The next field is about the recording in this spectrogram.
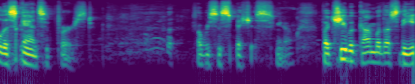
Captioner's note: laughter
